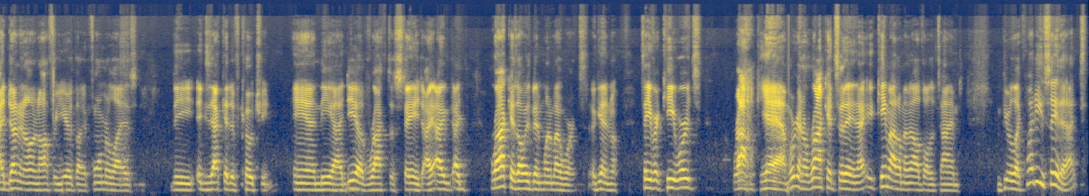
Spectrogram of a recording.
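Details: Adult man with a lifelong stutter, still present at times; word repetitions such as "I I I"; stuttering.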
